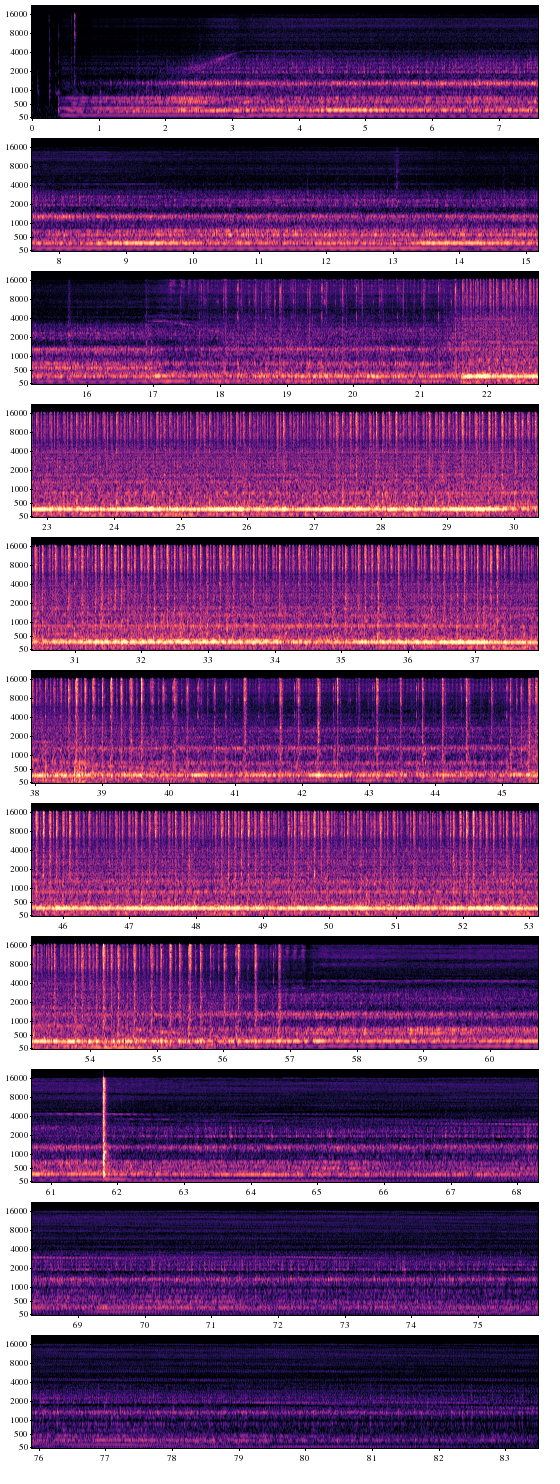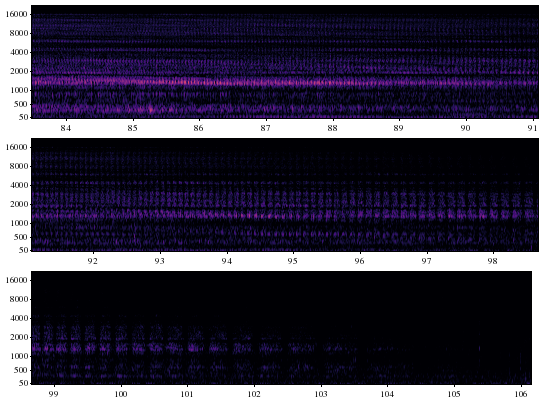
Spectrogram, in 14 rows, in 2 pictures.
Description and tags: SewingMachine,AntiqueSinger,On,PowerUp,Run,VariousSpeed,Off,PowerDown,ST
Sewing machine recorded with an edirol r09, love the long winding up and down.
mechanical, sewing-machine, winding-down, winding-up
